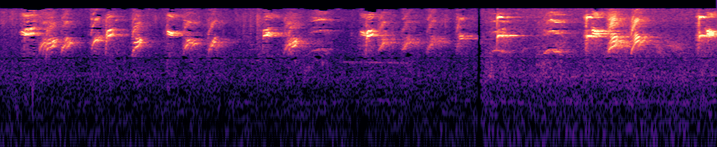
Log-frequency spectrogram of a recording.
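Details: Young European goldfinches beside adults at a puddle, fledglings pursuing the grown birds: scattered short, sharp, high chirps in small clusters with brief pauses, one faint click near the middle, over quiet background hiss.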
